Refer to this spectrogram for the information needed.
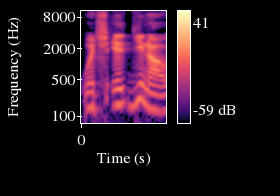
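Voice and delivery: ordinary delivery

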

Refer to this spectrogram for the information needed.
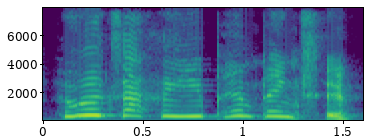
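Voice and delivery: very high, incredulous squawk; mock outrage. Podcaster challenging the pimp's threat about the kid, mock outraged. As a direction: question it in high-pitched disbelief.

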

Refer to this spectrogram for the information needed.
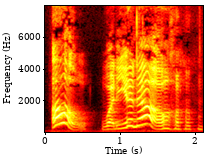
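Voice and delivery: wide-eyed mock wonder; mock amazement. Alice voiced, mock amazed.

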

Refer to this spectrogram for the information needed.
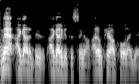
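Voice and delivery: low, quiet mock-exhausted plea; retold plea, dropped low and soft; weary plea. Tired surfer begging his friend Matt for help, low weary plea.

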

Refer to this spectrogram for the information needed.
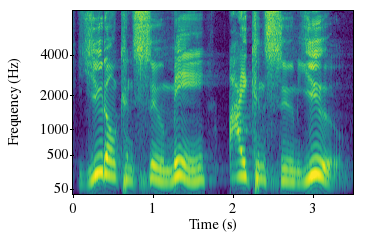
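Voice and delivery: drawn-out defiant shout, each word weighty; imitated yell. Preacher acting out man confronting a taco, imitated yell. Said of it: "he yells at the taco".

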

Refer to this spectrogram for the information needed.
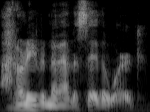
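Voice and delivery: whisper-like mourning of the episode; hammed-up depressed intro; mock hushed tone. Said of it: "I'm sorry about this hushed tone".

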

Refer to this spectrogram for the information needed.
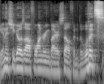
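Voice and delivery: ordinary talk

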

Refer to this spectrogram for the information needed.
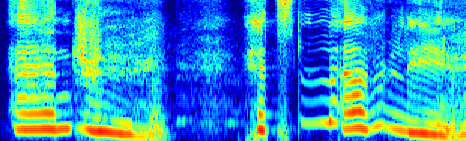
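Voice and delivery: high, drawn-out motherly gush with a cry in it; mum's gushing praise. Retold or imitated. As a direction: coo over the ugly carving like a doting mum. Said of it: "she says".

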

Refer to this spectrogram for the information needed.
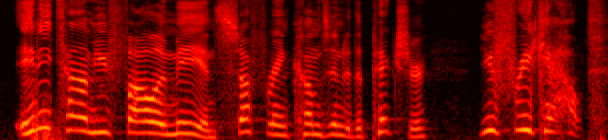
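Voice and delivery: a playful scolding Jesus; mock exasperation. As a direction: poke fun at their panic.

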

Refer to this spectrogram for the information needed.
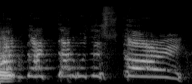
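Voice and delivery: loud, high drawn-out yell; angry guy. Acted. Angry guy defending his unfinished story, drawn-out yell. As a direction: shout over the interrupter, exasperated. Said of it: "you're the angry guy who didn't make the".

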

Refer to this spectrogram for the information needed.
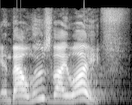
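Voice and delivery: loud, slow, high menace; menacing threat. Retold or imitated. Danites threatening Micah's life, loud and slow. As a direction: lean into the threat slowly.

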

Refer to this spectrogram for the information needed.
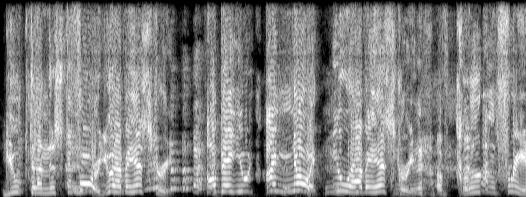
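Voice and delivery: high, indignant, amused accusing; mock accusation. Host accusing caller of gluten-free history, mock accusation. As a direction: press the charge with comic outrage.

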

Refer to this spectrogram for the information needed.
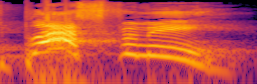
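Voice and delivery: slow, drawn-out, loud high scream; screaming high priest. Retold or imitated. Caiaphas condemning Jesus, slow loud scream. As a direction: tear into the word with outrage. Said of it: "tears his clothes and screams".

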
